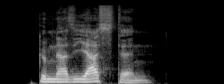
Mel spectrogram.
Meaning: female equivalent of Gymnasiast
- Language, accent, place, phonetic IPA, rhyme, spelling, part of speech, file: German, Germany, Berlin, [ɡʏmnaˈzi̯astɪn], -astɪn, Gymnasiastin, noun, De-Gymnasiastin.ogg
